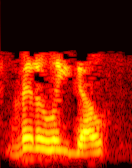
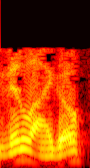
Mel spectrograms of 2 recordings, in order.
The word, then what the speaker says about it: vitiligo: Yes, vitiligo. – Okay. – And it's for me. – Okay, well, vitiligo is pronounced more correctly, vitiligo.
